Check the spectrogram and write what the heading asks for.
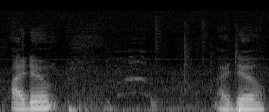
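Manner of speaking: ordinary delivery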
